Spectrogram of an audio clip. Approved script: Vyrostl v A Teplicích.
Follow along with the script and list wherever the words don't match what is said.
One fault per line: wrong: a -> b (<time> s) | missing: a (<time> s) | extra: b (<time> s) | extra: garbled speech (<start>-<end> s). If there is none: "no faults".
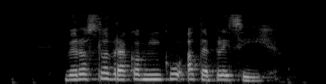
extra: Rakovníku (1.1 s)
